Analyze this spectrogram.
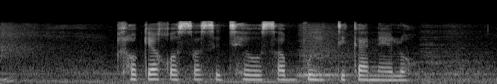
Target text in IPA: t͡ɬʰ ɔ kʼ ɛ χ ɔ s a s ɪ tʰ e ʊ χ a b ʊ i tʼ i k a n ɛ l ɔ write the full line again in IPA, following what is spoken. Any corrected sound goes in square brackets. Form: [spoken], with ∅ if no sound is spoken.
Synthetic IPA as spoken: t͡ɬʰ ɔ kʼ ɛ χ ɔ s a s ɪ tʰ e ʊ [s] a b ʊ i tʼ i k a n [ɛː] l ɔ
